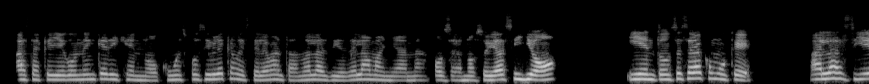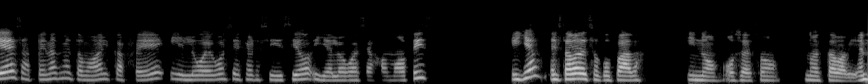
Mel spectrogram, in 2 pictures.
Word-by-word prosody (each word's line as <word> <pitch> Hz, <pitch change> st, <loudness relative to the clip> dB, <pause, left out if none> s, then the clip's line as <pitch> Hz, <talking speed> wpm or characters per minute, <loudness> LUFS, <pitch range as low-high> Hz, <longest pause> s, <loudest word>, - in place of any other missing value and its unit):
hasta 220 Hz, -1 st, -1 dB
que 220 Hz, 0 st, -2 dB
llegó 215 Hz, 0 st, +1 dB
un 220 Hz, -, -1 dB
día 230 Hz, -, 0 dB
en 235 Hz, -, -3 dB
que 250 Hz, 0 st, +1 dB
dije: 225 Hz, -2 st, -3 dB
"No, 185 Hz, -2 st, -4 dB
¿cómo 210 Hz, +4 st, -4 dB
es 205 Hz, -, -9 dB
posible 235 Hz, +2 st, 0 dB
que 260 Hz, 0 st, -6 dB
me 235 Hz, -, -1 dB
esté 205 Hz, 0 st, -6 dB
levantando 205 Hz, -2 st, -3 dB
a -, -, 0 dB
las 215 Hz, -2 st, -1 dB
10 190 Hz, -1 st, -3 dB
de 210 Hz, -, -2 dB
la 230 Hz, 0 st, +2 dB
mañana?", 195 Hz, -2 st, -5 dB
o 205 Hz, -1 st, -2 dB
sea, 195 Hz, +1 st, -7 dB
no 195 Hz, -1 st, -1 dB
soy 200 Hz, +3 st, +2 dB
así 225 Hz, +2 st, +5 dB
yo, 230 Hz, +1 st, +7 dB, 0.7 s
y 240 Hz, 0 st, +5 dB
entonces 230 Hz, +1 st, +3 dB
era 275 Hz, 0 st, +6 dB
como 255 Hz, -5 st, -1 dB
que, 200 Hz, -3 st, +1 dB, 0.6 s
a 245 Hz, -, +3 dB
las 265 Hz, -2 st, +5 dB
10 265 Hz, +5 st, +3 dB
apenas 240 Hz, +3 st, -8 dB
me 280 Hz, -2 st, -11 dB
tomaba 210 Hz, -1 st, -6 dB
el 245 Hz, -, -10 dB
café 215 Hz, +4 st, -7 dB
y 240 Hz, -3 st, -7 dB
luego 215 Hz, +2 st, -5 dB
hacía 245 Hz, 0 st, -9 dB
ejercicio 215 Hz, +2 st, -5 dB
y 230 Hz, -4 st, -7 dB
ya 190 Hz, -1 st, -5 dB
luego 190 Hz, +1 st, -4 dB
hacía 195 Hz, 0 st, -9 dB
home 195 Hz, 0 st, -9 dB
office 285 Hz, +9 st, -1 dB, 0.8 s
y 230 Hz, -1 st, +1 dB
ya, 335 Hz, +7 st, +5 dB
estaba 240 Hz, +3 st, +7 dB
desocupada 200 Hz, -4 st, +2 dB, 0.4 s
y 215 Hz, -, -4 dB
no, 185 Hz, -3 st, -3 dB
o 185 Hz, -3 st, -6 dB
sea, 190 Hz, -1 st, -3 dB
eso 185 Hz, +1 st, -8 dB, 0.2 s
no 205 Hz, -2 st, -4 dB
estaba 185 Hz, -2 st, 0 dB
bien. 200 Hz, +8 st, 0 dB
215 Hz, 220 wpm, -23 LUFS, 195-235 Hz, 0.8 s, yo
